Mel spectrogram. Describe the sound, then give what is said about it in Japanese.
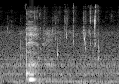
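Warm water rinsing through hair so no foam remains: a brief soft splash, then scattered drips and quiet squishy wet sounds, low in volume, with no talking. “それではお湯で流していきますね。”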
